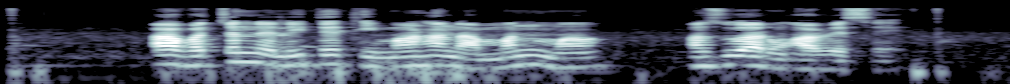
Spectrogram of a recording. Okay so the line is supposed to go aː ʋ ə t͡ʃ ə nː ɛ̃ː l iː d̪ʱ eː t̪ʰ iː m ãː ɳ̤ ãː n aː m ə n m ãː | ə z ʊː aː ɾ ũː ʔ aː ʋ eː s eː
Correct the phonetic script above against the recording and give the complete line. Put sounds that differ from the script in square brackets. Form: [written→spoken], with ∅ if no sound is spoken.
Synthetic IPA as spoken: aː ʋ ə t͡ʃ ə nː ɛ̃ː l iː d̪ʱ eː t̪ʰ iː m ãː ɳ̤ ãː n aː m ə n m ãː | ə z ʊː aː ɾ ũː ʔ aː ʋ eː s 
